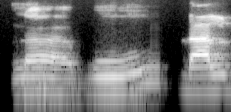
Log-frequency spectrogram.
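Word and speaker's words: نَعْبُدُ: ইয়াকা না বুদু, আইনের উচ্চারণটা করবেন, এখানে ভুলটা এই এ আয়াতে এখানেই হয়। এই না আবুদুর উচ্চারণটা আমাদের উচ্চারণ করতে সমস্যা হয়।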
